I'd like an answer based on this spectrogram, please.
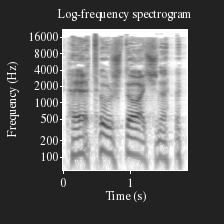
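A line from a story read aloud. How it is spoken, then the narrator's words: Laughing. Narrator (Russian): Том рассмеялся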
